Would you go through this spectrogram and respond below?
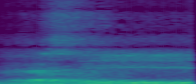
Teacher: ro-nya dibaca tipis, sebelumnya kasroh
